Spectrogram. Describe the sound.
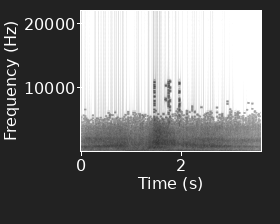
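A thunder sound effect in a stage performance of Oedipus at Colonus: one long, loud, broad rumbling roar that swells in the middle and then slowly fades.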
